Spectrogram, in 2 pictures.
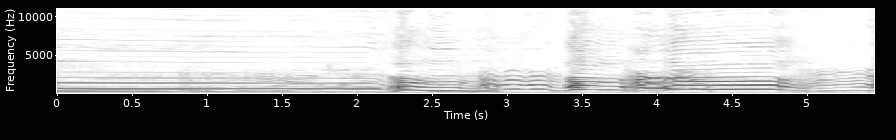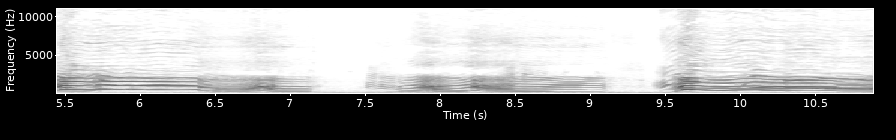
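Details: Two Alaskan Malamutes howling together indoors, long wavering tonal howls that rise and slide down, broken into bursts with short yips and gaps, voices overlapping throughout.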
